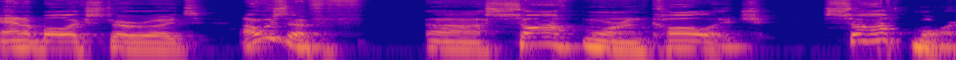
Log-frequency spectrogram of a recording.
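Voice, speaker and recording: Speaking in a plain, everyday voice, a man talks at a moderate pace. His pitch is fairly high, with ordinary variation. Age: 60s. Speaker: former TV gladiator and college football player. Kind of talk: casual interview chat.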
